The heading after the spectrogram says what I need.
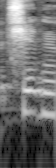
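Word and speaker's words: chitin: And Morrowind had had the had the chi-tin armor. And then I heard ky-tin somewhere, and I'm just like, that sounds so much better.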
